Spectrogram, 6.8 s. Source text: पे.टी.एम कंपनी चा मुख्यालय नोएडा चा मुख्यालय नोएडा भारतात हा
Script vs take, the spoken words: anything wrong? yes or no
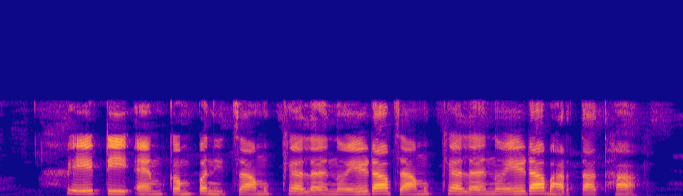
no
